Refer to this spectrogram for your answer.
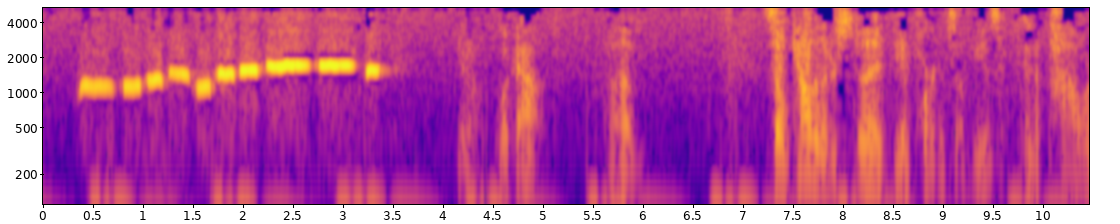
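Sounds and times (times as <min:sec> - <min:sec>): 
person whistling a slow hymn melody: 0:00.4 - 0:03.6
speech: 0:04.5 - 0:06.1, 0:07.3 - 0:10.4.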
